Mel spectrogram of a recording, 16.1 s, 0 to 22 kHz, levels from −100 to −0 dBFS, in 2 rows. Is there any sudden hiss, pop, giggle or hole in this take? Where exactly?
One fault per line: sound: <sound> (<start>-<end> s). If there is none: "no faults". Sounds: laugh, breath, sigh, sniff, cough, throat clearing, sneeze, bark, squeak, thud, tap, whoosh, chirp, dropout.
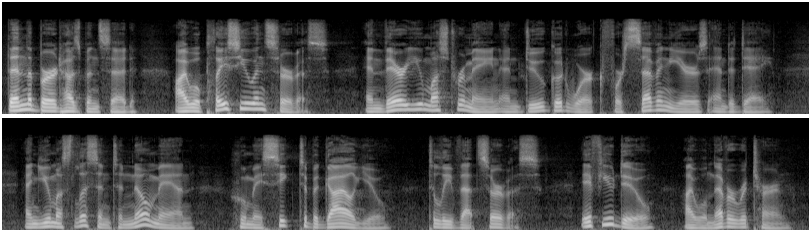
no faults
